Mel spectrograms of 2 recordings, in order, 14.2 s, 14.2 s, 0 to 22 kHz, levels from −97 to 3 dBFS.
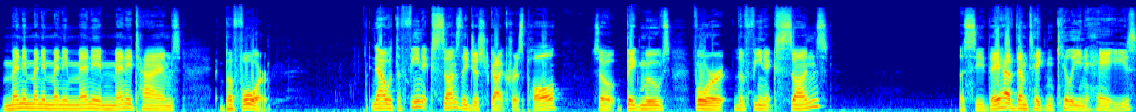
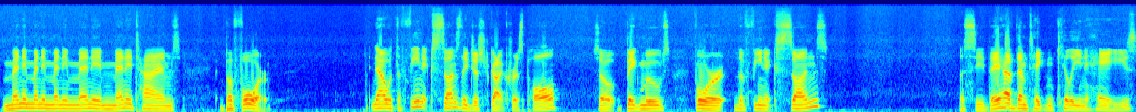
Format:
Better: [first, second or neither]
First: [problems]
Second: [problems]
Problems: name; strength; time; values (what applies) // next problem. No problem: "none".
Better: first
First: none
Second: hiss; faint; throughout; 25 dB below the speech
